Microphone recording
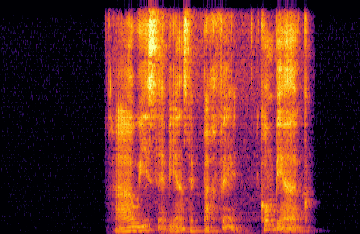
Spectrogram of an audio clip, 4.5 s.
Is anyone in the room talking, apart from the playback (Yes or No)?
Yes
